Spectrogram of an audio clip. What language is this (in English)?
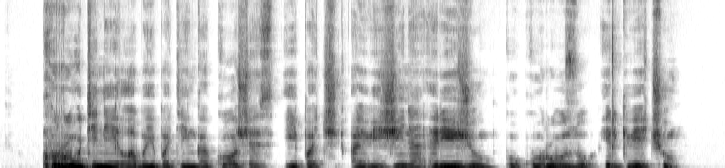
Lithuanian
